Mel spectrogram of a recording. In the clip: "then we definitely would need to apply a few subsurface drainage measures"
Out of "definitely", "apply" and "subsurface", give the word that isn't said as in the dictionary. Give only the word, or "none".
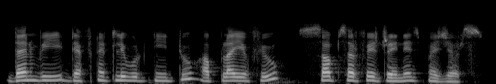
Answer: none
